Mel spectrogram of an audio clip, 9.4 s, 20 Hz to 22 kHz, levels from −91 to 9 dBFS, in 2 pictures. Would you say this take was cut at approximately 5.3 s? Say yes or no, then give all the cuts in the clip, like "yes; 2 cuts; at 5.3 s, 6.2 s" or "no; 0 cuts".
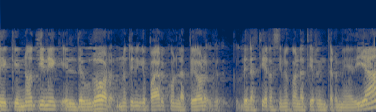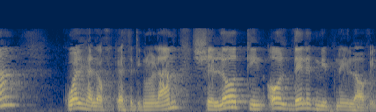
no; 0 cuts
